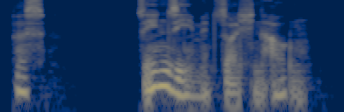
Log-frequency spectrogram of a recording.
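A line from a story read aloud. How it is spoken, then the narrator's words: Asked softly. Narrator (German): fragte sie leise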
